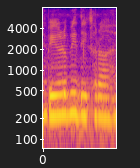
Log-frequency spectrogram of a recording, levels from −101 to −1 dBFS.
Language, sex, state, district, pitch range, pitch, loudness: Hindi, female, Bihar, Gopalganj, 205-225 Hz, 215 Hz, -14 LUFS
